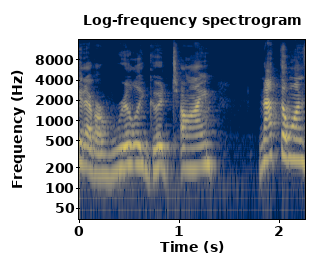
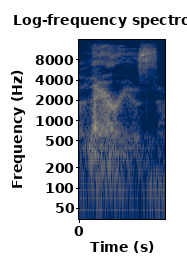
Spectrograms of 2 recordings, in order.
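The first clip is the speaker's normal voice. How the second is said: hushed whisper, all breath; barely voiced whisper; 13 dB quieter than usual. Real, not acted. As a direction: whisper it as an aside. Same word whispered, then drawn out.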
